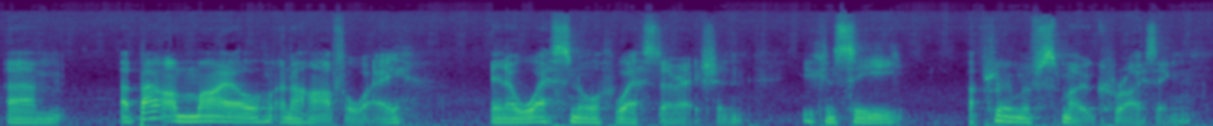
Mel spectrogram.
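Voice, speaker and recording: A deep-voiced man acts as game master for a tabletop role-playing session. He builds his descriptions on the fly, often doubling back to rephrase them in a halting, conversational way. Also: big pitch swings, creaky.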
